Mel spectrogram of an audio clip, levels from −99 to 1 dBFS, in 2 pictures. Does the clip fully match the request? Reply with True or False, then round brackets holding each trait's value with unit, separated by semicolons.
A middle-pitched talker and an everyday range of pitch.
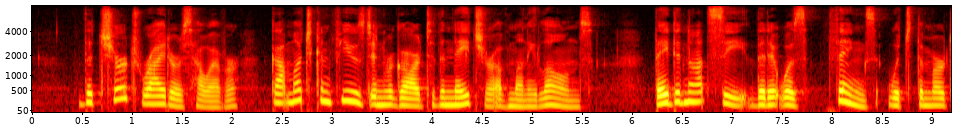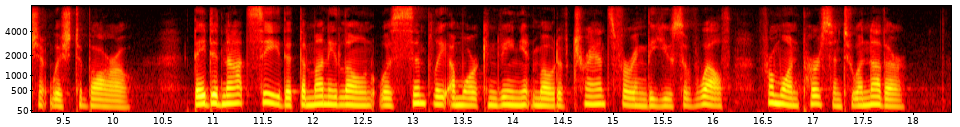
True (160 Hz; 3.7 semitones)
